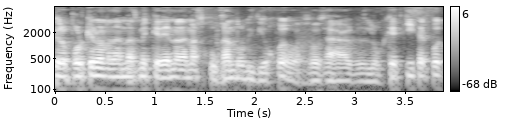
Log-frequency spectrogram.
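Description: A man speaks with a Mexican accent and a very deep, low pitch, his intonation fairly even. There is noticeable background noise. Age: 40s. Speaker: tech business director. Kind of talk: casual chat.

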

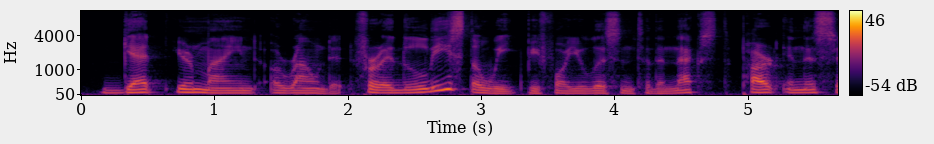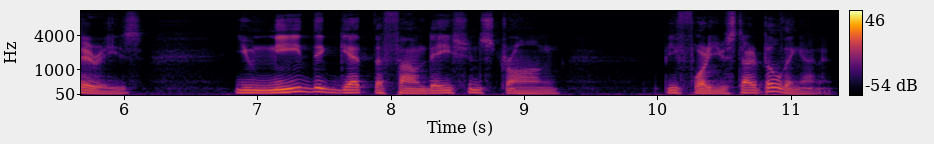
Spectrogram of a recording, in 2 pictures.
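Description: Very clean recording, silent background: a man with an unremarkable speaking voice. He speaks fairly slowly at a fairly low pitch, with ordinary pitch variation. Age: 50s. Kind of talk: teaching monologue on faith.

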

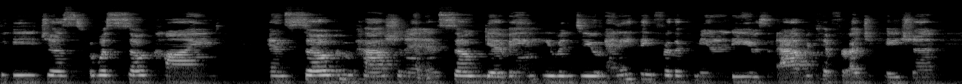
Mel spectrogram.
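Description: The speaker keeps a moderate pace with hardly any pauses over noticeable background noise. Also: woman. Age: 30s. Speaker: interior designer and multiple sclerosis patient. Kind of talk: casual interview chat.

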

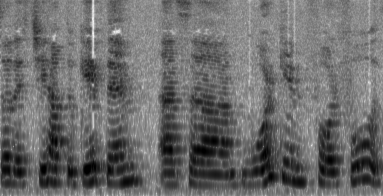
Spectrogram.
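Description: The voice has a dark, mellow tone and lively intonation. It moves at a very slow pace in a Spanish accent. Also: woman. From El Salvador. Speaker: mother telling her life story. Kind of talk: casual chat. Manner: halting.

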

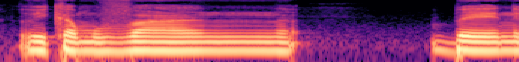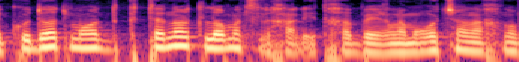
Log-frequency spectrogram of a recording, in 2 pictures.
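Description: A woman's very deep, low pitch, dark and mellow in tone, with ordinary pitch variation and long, frequent pauses. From Israel, Be'er Sheva. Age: 30s. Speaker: teacher and environmental activist. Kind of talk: interview.

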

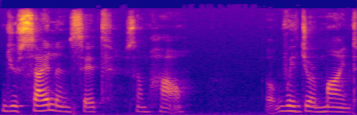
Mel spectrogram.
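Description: Her voice fairly low for a woman, she speaks at a fairly slow pace in a monotone, flat intonation. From Spain. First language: Spanish. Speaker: mother sharing birth story, former ecologist. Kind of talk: interview testimony. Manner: halting.

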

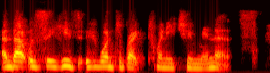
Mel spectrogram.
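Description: The background stays quiet. A woman talks in an Australian accent. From Australia, rural New South Wales (Riverina). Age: 50s. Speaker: former Olympic distance runner. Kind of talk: casual interview.

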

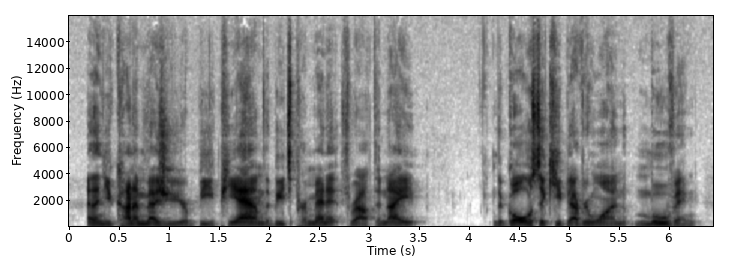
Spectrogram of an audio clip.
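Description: A man speaks at a fairly quick pace with a medium-pitched voice. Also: very clean recording, silent background. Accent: American. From Lebanon, Pennsylvania. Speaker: DJ. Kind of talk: casual interview chat. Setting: studio.

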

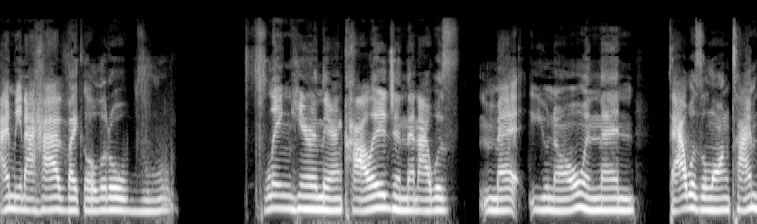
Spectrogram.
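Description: A woman with an American accent speaks at a moderate pace in a fairly low pitch with monotone, flat intonation, recorded very cleanly against a silent background. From Connecticut. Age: 30s. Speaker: podcast guest. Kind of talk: casual chat.

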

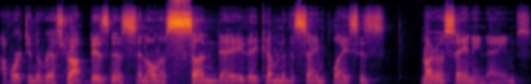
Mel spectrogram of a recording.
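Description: A man's medium-pitched voice with a Southern US accent, fairly even intonation and a very fast pace. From US South. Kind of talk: casual chat.

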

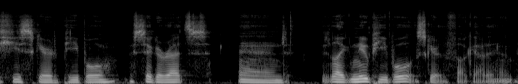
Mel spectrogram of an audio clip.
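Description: A man talks in a plain, everyday voice at a medium pitch and a fairly slow pace. His pitch variation is ordinary. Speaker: podcast host. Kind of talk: casual chat.

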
